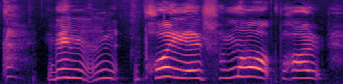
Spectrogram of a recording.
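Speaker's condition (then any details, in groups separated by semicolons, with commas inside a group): Cerebral palsy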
